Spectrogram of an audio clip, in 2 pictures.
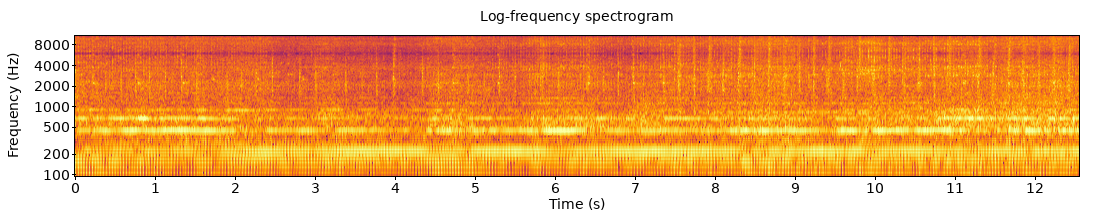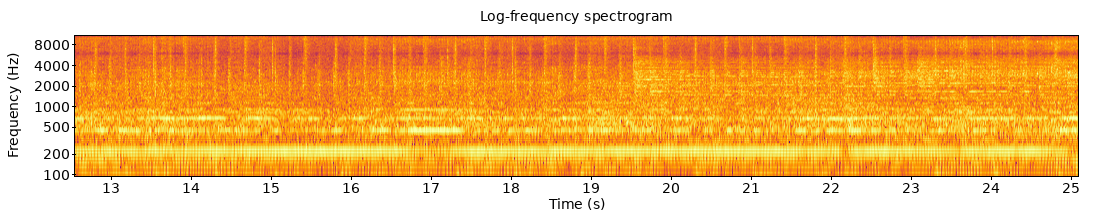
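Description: A lawn mower engine drones steadily close by.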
